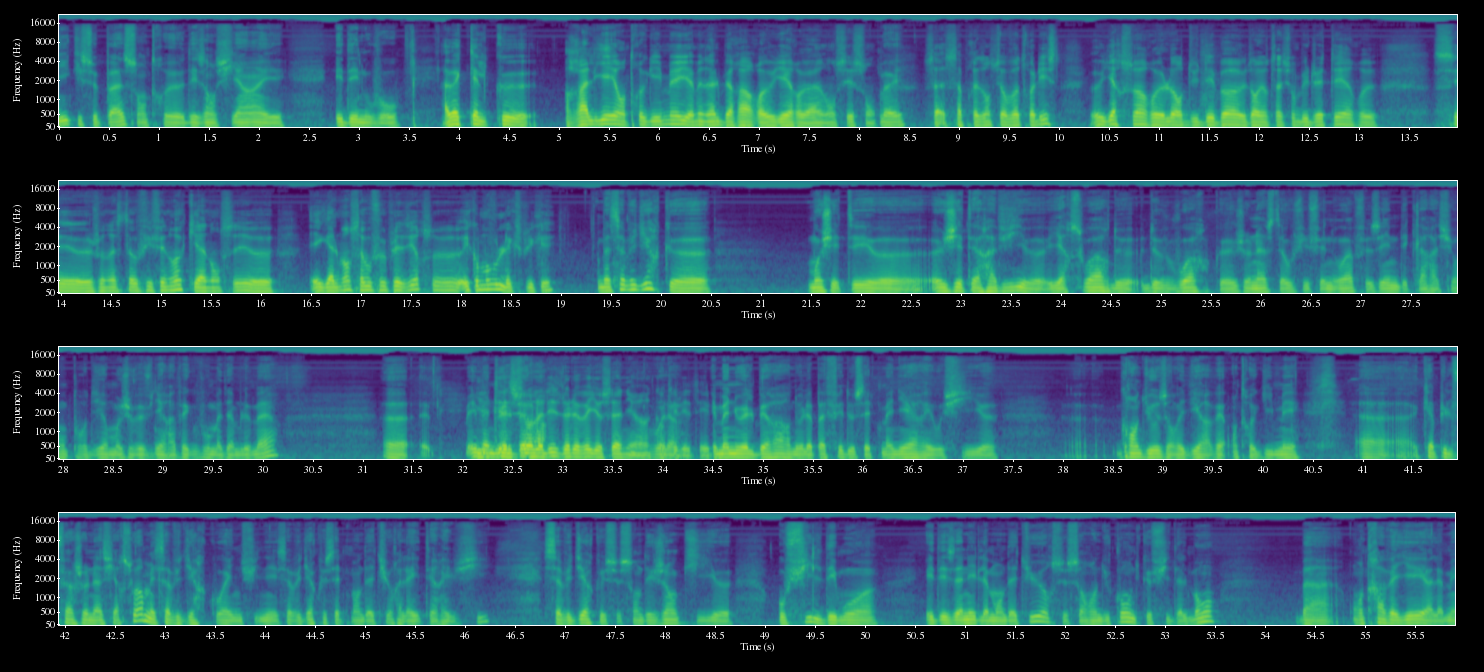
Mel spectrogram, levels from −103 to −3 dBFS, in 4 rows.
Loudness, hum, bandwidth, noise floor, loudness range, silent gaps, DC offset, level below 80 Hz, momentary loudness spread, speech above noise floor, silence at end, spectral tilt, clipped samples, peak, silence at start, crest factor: -23 LUFS; none; over 20 kHz; -42 dBFS; 7 LU; none; under 0.1%; -56 dBFS; 14 LU; 20 dB; 0 s; -6.5 dB/octave; under 0.1%; -2 dBFS; 0 s; 20 dB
